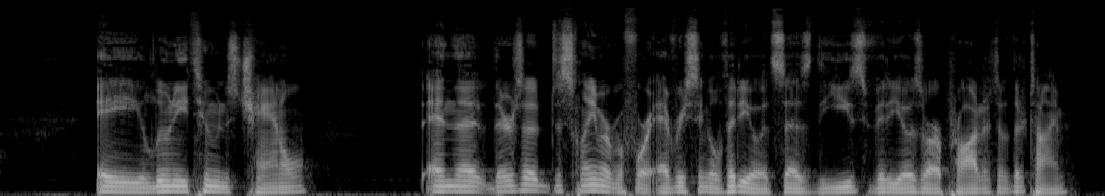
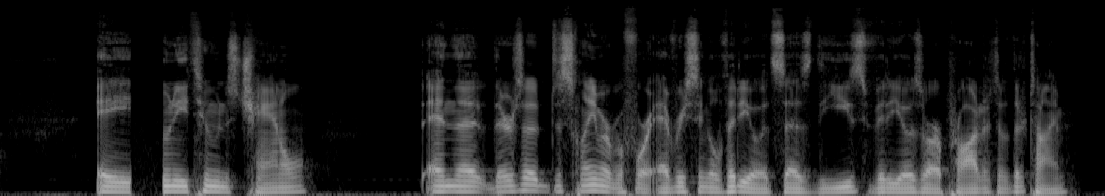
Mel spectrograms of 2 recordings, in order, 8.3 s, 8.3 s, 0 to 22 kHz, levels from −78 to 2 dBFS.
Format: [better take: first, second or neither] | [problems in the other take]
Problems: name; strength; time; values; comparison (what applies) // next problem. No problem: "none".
first | audio cutting out; at 1 s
